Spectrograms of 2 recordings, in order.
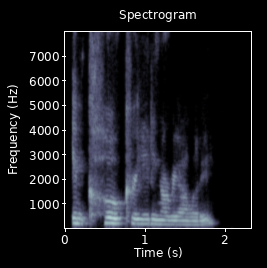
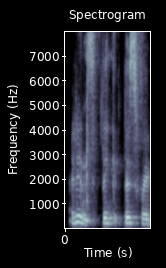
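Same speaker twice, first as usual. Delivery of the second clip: ordinary delivery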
